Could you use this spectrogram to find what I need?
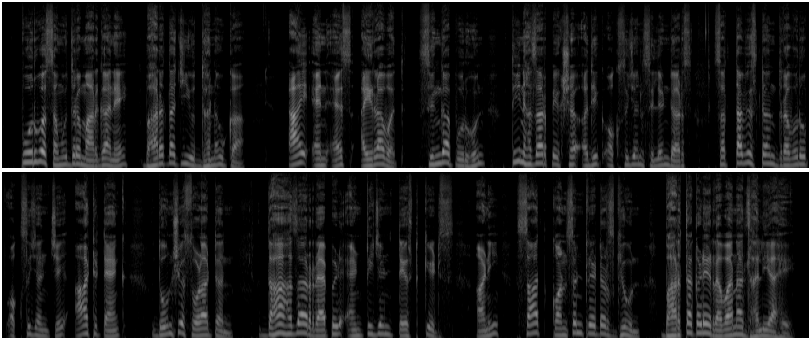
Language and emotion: Marathi, neutral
